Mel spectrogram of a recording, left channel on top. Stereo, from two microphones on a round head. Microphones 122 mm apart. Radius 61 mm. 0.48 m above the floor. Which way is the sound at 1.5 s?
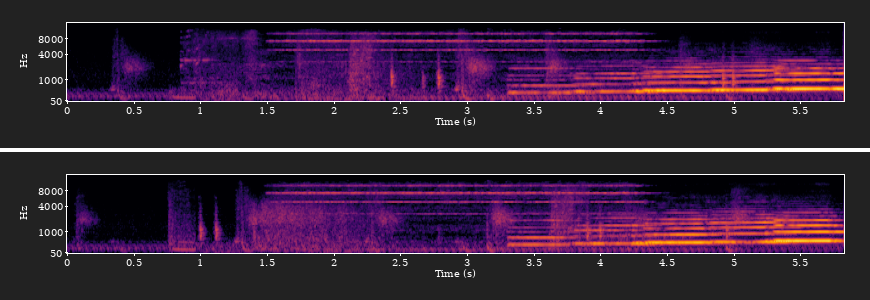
45° right (ahead or behind).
